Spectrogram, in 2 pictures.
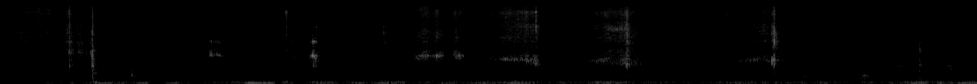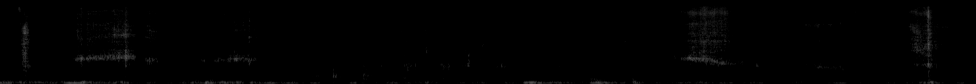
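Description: A person chewing crisp apple close to the microphone: short crunches come roughly once a second, with a quieter pause past the middle.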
